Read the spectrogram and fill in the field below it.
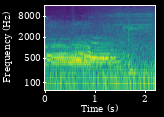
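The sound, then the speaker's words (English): A train grinds to a halt, its brakes letting out a loud, drawn-out metallic squeal over a steady low rumble of the wheels, fading slightly toward the end. “Why is the train stopping?”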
